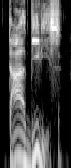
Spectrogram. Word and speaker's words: diabetes: For today, we have this lesson 212, and you can see the title that has to do with some kind of disease known as diabetes. Diabetes, 这样发音，不要念 diabetes, B-T-S, 多发 E 的长音。但如果说他是个糖尿病患者，我们就要说 He is a diabetic, 那是一个可数的名词。 There are diabetics, D-I-A-B-E-T-I-C, 复数加个 S。好，我们现在就一起来看这里面文章的内容。 In the last decade, Incidences of diabetes in Asia's youth has skyrocketed.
